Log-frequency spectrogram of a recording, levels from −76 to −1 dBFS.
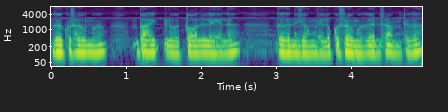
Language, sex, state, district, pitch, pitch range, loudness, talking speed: Wancho, male, Arunachal Pradesh, Longding, 120 Hz, 115-125 Hz, -17 LUFS, 145 wpm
